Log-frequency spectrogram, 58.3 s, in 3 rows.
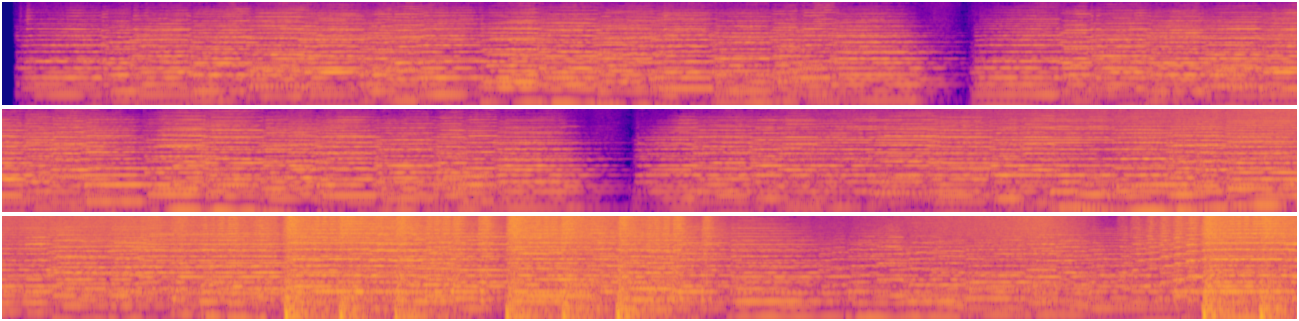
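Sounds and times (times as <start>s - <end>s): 
national anthem: 0.2s - 58.2s.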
